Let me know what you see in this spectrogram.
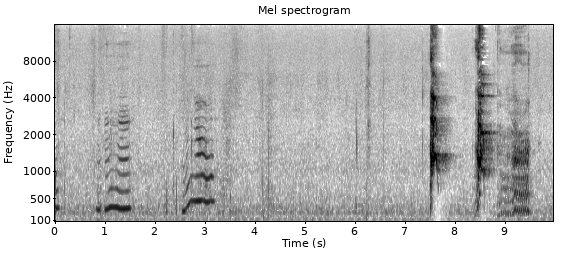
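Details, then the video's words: A Maltese puppy playing in Plainfield/Naperville, Illinois, in April 2014, first makes two drawn-out, tonal whining yips, then after a pause fires two loud, harsh barks a second apart and a rougher growly bark. A person talks quietly nearby. "Cute Maltese puppy dog barking and playing"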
